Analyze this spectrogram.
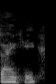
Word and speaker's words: Steinke: Go to Rick Stankkey and it's St I Nke Stanky pronounced Stany.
